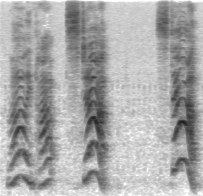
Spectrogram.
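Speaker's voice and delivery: put-on a mother calling her child to halt; mama shouting. Mother calls stop in story.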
